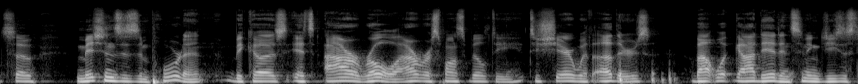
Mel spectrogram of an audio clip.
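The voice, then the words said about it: Alabama Southern US accent. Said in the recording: “from your accents, not from South Florida ... You're from Alabama”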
